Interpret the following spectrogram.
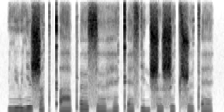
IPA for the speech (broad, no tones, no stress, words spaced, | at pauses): lʲulʲeʂat kʼapʼœ sœɦɛ kʼɛsɾʲœnʲ ʂəʂetʂœtʼɛ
